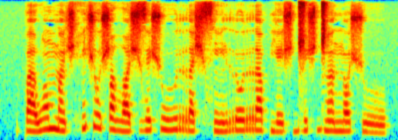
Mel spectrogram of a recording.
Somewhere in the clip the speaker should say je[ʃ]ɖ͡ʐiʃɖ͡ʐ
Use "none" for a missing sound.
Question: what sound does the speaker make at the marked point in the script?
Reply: ʃ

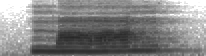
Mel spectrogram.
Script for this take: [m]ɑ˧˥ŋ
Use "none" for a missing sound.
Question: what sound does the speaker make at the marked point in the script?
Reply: m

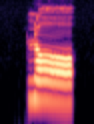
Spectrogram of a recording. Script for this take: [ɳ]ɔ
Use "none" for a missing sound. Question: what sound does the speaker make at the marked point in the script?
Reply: ɳ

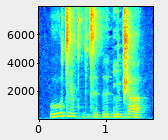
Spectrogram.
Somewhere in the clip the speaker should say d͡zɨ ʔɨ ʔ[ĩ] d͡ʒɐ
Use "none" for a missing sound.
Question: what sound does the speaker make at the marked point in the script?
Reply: ĩ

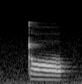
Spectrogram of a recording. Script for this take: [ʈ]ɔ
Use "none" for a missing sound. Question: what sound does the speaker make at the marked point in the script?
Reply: ʈ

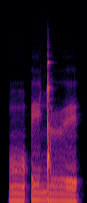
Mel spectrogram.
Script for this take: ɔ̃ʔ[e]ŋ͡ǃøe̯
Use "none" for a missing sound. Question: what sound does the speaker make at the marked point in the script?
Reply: e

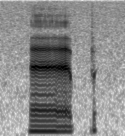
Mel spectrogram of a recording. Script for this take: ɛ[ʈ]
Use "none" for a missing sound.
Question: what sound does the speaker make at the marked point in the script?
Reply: p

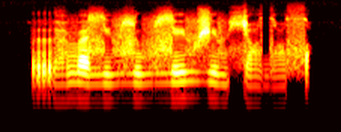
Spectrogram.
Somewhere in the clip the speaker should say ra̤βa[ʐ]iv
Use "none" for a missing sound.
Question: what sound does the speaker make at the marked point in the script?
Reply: ɮ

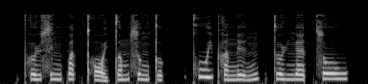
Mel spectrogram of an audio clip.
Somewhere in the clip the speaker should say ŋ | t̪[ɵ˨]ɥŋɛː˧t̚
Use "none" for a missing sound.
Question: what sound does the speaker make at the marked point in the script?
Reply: ɵ˧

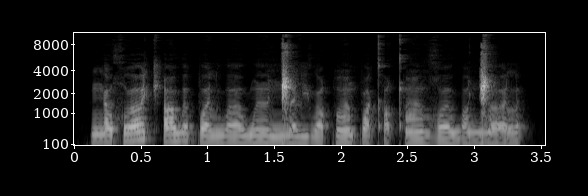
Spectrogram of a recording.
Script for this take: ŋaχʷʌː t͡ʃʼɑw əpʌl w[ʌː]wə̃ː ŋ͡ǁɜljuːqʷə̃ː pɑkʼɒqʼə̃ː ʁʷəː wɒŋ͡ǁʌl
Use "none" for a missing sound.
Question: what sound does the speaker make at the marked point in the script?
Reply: ʌː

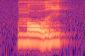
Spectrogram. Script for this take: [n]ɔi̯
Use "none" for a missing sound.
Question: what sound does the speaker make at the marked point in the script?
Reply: n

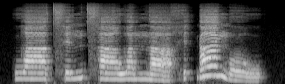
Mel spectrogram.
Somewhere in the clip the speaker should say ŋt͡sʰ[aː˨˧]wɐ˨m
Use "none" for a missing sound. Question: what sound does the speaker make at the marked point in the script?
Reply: aː˨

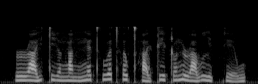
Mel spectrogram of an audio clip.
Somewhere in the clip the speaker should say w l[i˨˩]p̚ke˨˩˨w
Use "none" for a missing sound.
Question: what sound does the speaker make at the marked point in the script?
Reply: i˨˩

